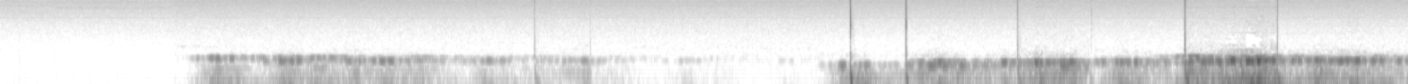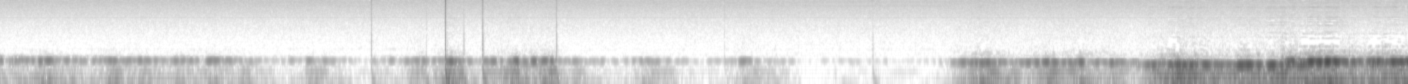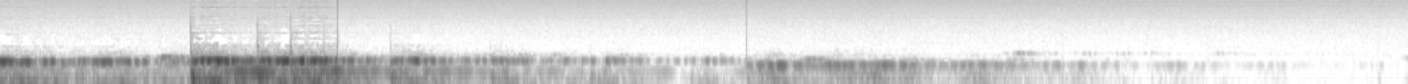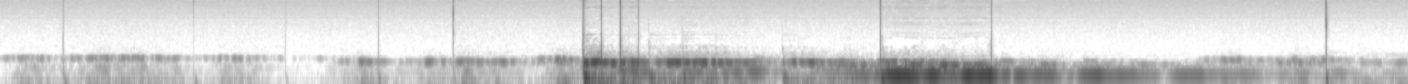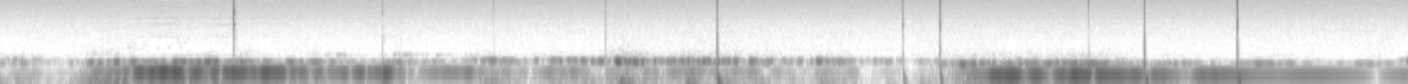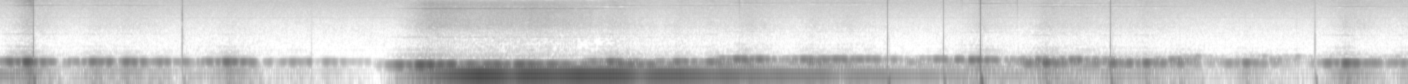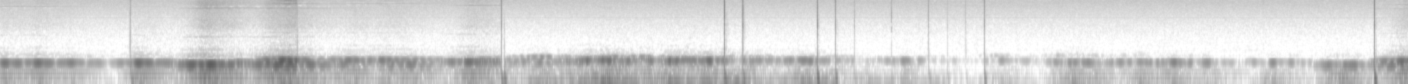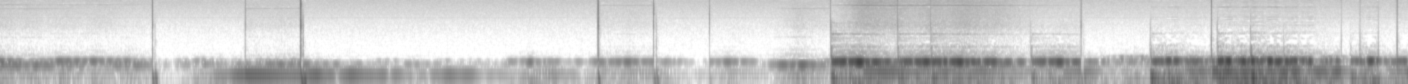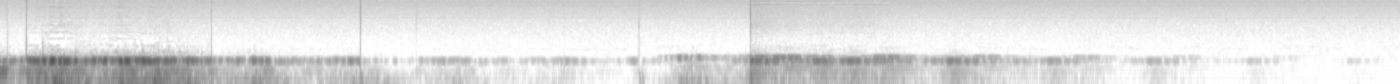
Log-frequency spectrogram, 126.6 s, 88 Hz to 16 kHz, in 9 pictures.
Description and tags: Common Disorder
Sine waves generated with a 3x OSC.
Re-recorded on a higher volume.
Fx: echo and ASIO driver bugs.
disorder, dark, black, sub, cavernous, odds, field, ambient, common, cavern, recording, bass, osc, fx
